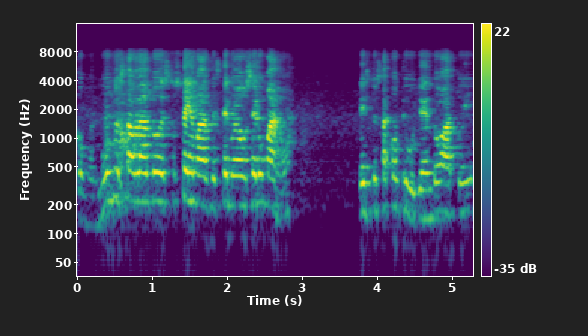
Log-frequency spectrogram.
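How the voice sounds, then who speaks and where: With a Cali accent, the voice comes through noticeable background noise. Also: man. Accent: Cali Colombian. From Colombia, Cali. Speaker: speaker on workplace happiness. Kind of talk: conference talk.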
